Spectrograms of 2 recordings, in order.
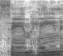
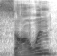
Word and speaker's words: Samhain: Which is the correct pronunciation of it's not Samhain, it's Samhain.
